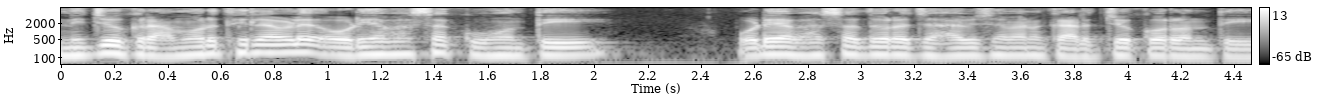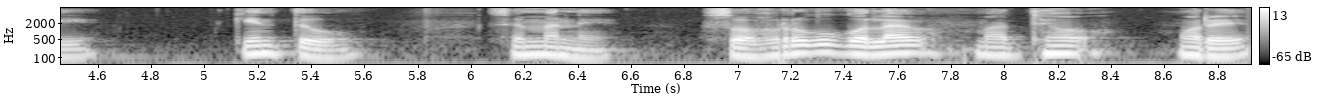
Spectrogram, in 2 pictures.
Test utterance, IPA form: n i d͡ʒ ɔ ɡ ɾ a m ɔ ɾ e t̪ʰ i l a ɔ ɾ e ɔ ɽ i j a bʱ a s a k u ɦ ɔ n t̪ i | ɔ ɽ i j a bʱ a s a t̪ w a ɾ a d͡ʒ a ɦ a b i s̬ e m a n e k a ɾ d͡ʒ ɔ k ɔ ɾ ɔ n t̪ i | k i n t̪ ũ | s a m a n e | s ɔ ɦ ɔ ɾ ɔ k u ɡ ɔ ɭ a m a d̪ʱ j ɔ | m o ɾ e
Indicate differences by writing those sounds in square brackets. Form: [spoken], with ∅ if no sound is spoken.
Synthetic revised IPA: n i d͡ʒ ɔ ɡ ɾ a m ɔ ɾ e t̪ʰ i l a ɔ [ɭ] e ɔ ɽ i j a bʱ a s a k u ɦ ɔ n t̪ i | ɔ ɽ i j a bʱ a s a [d̪] w a ɾ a d͡ʒ a ɦ a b i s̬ e m a n e k a ɾ d͡ʒ ɔ k ɔ ɾ ɔ n t̪ i | k i n t̪ [u] | s [e] m a n e | s ɔ ɦ ɔ ɾ ɔ k u ɡ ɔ [l] a m a d̪ʱ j ɔ | m [ɔ] ɾ e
